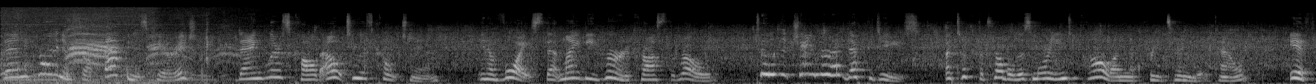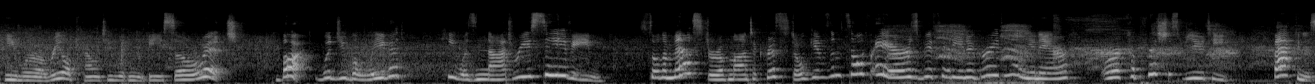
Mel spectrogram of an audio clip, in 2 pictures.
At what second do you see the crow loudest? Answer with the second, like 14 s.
1 s.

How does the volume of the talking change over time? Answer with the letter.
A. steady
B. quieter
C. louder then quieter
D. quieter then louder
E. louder
A.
